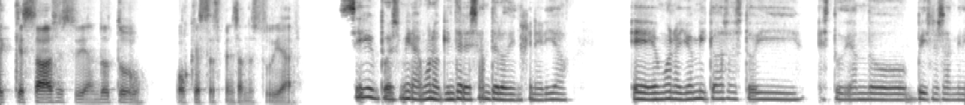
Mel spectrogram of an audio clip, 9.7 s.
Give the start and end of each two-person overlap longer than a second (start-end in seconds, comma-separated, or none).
none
